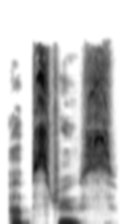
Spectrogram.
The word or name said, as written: abstruse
